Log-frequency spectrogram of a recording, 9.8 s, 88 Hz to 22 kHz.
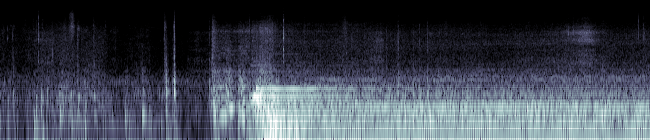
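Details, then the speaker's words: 2011 BMW 1 Series E87 LCI diesel with jerking and hold-back faults and codes including glow plug cylinder 1, restarted after clearing codes: cranks, catches quickly and settles to an even, steady idle with no knocks. Normal start; brake vacuum sensor warning remains. "So it started up nicely, it's running."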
